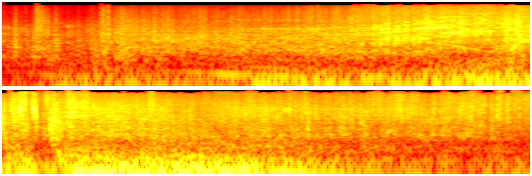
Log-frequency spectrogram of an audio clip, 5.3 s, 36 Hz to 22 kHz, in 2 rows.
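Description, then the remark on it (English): A drop capsule comes in after re-entry: a broad rushing roar swells steadily, then a heavy, deep boom hits and rumbles loudly for about a second before easing back into the roar. “ETA to drop capsule re-entry 20 seconds.”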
